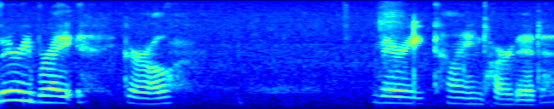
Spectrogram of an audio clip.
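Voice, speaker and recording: In a put-on character voice that sounds strained, the speaker talks at a middle pitch and a very slow pace, with long, frequent pauses. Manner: pained, strained, forced politeness.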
